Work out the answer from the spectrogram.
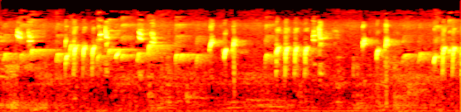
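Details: European goldfinch in continuous twittering song, played for training caged birds: fast chattering series of bright chirps, repeated note groups and high sharp accents with hardly a break.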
